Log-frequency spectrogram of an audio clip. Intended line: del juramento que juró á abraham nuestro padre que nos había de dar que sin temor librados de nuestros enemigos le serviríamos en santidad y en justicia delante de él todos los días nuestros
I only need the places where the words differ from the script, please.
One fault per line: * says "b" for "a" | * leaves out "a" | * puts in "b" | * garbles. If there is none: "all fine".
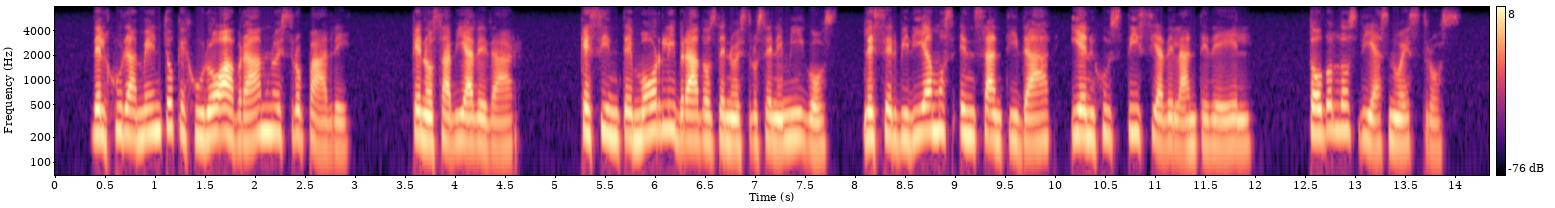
all fine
